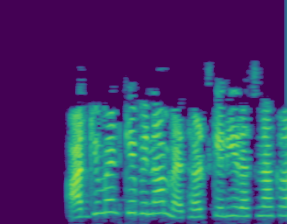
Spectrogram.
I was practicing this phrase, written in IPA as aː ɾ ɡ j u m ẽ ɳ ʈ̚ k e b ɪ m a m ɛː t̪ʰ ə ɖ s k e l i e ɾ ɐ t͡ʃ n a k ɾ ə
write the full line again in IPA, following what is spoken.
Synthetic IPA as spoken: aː ɾ ɡ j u m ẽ ɳ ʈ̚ k e b ɪ n a m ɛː t̪ʰ ə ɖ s k e l i e ɾ ɐ t͡ʃ n a k ɾ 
